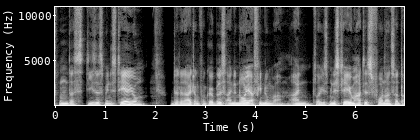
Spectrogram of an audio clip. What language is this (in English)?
German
